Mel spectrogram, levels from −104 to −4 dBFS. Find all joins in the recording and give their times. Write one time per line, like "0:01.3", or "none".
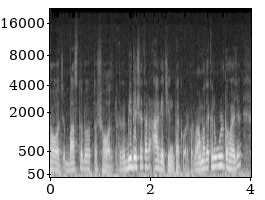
0:01.4
0:02.8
